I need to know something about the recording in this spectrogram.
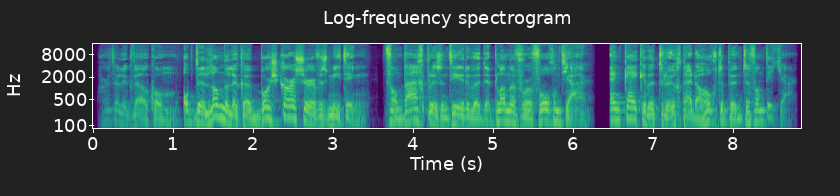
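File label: Dutch, male, IVR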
